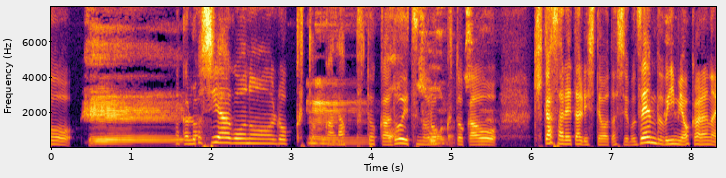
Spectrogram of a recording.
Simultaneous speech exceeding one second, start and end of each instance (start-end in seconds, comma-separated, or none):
3.2-5.4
